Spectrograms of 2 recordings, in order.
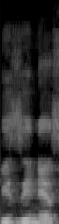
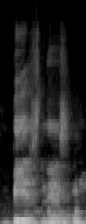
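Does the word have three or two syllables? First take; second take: three; two. First: The middle vowel is sounded, giving three syllables. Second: The middle vowel is dropped, giving two syllables. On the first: The speaker calls it wrong. "আমরা কি এটাকে বলি বিজিনেস?" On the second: The speaker calls it right. "আয়ের উচ্চারণ হয় না"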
